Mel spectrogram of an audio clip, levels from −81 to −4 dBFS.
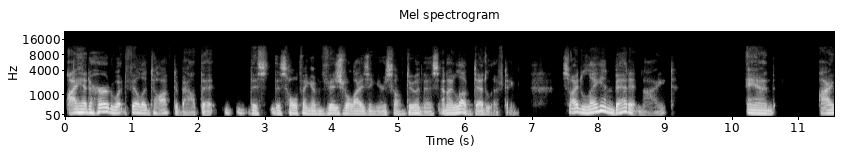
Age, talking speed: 50-69, 160 wpm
